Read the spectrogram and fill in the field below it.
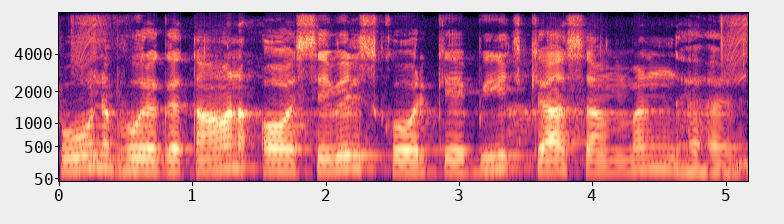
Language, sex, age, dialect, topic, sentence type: Hindi, male, 18-24, Marwari Dhudhari, banking, question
